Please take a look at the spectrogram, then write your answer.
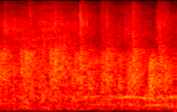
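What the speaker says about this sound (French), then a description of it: "Et ça mérite des applaudissements quand même." Audience applause in a hall during a speech about Senegal's political stability, a steady dense clapping that holds loud and even throughout, with no voices over it.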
